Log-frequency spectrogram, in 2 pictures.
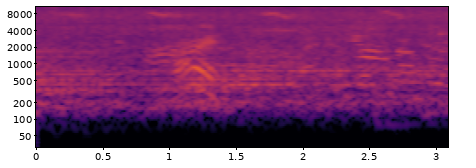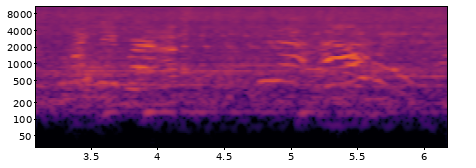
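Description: Indistinct voices of onlookers with short, rising and falling calls, over a steady rush of running water.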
